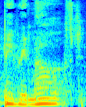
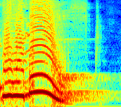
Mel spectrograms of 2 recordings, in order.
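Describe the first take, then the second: First: It is said timidly and hesitantly. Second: It is said firmly with authority.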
